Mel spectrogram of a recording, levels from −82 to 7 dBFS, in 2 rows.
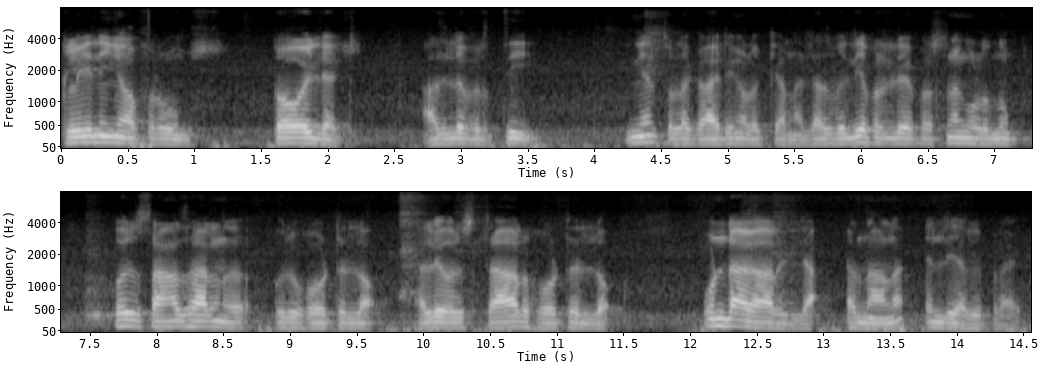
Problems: none marked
